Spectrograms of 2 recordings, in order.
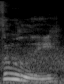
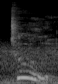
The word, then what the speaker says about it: Thule: it off of Amazon it's not thuli everybody says thuli it's actually Tuli uh Sweden I don't know what thuli or Tuli means but uh it is properly pronounced Tuli and I did open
